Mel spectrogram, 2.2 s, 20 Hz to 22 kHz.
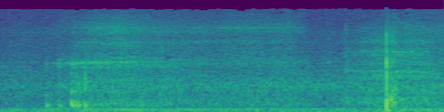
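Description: New Holland T4.95 tractor's four-cylinder diesel engine idling, heard from inside the closed cab as a low steady hum. A short breath-like puff comes about a third of a second in, and a sharp click just before the end.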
